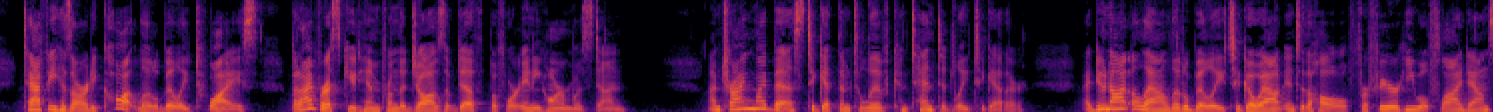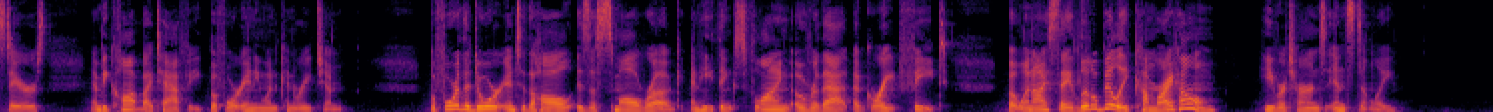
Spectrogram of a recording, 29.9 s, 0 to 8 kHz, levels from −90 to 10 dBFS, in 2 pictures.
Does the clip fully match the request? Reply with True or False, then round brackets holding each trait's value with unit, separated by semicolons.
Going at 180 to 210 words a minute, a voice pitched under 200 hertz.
True (190 wpm; 190 Hz)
